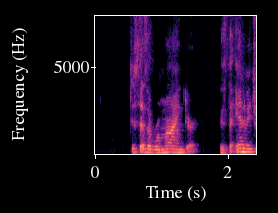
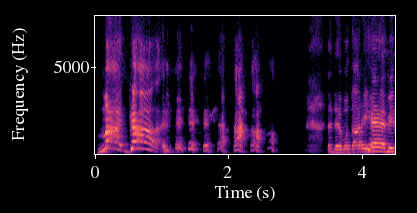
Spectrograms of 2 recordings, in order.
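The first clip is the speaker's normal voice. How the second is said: usual speaking voice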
